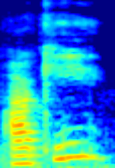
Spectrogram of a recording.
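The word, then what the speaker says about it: Ache: pull it up Susan Aki her last name is spelled a-c-h-e I think um but it is pronounced Aki like haki um she has a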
